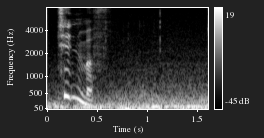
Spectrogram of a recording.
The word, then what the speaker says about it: Teignmouth: the right pronunciation for this place cuz it's spelled like th mouth it's not it's tinmouth grand old houses here we have been here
